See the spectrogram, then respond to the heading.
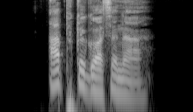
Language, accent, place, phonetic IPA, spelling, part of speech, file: German, Germany, Berlin, [ˈapɡəˌɡɔsənɐ], abgegossener, adjective, De-abgegossener.ogg
- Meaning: inflection of abgegossen: 1. strong/mixed nominative masculine singular 2. strong genitive/dative feminine singular 3. strong genitive plural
